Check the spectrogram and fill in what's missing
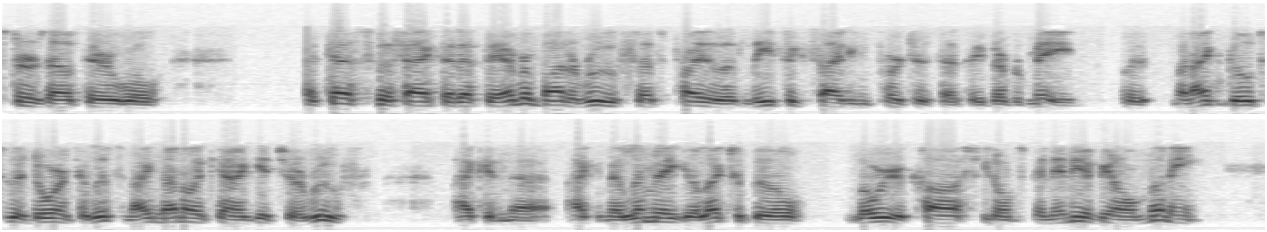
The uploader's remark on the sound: called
